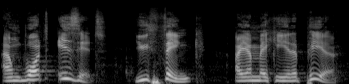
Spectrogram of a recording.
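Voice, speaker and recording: A man voices a prosecuting officer cross-examining a witness at a war crimes trial in an audio drama, his manner probing, sarcastic, formal, and cold. He sounds high and a bit bright, very animated, at normal speed.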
